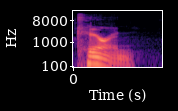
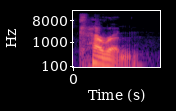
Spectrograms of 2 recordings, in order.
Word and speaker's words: Karen: She's like, it's not Karen. It's Karen. She said it's pronounced like the K-E-R.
